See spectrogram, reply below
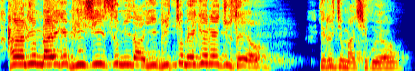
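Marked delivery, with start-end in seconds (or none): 0.1-3.4 higher, imitated begging to God; raised-pitch mock plea; pleading prayer. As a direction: act out a needy appeal for help. Acted wrong prayer begging debt relief.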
